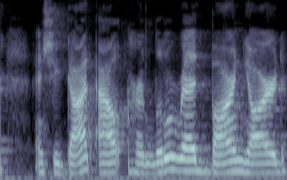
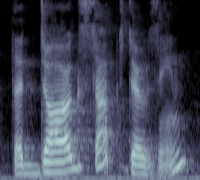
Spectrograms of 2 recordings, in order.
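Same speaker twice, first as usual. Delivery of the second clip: plain reading voice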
